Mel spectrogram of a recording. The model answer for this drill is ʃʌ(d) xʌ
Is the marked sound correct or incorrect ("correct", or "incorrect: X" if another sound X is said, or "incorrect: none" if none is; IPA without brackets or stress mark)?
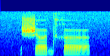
correct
